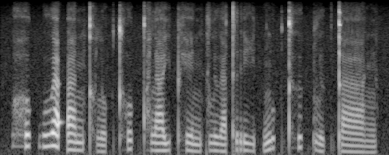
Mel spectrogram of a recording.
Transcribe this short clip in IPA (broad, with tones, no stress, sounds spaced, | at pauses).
h o˥˩ k̚ w u˥˩ a̯ ʔ a˧ n kʰ l o˨˩ k̚ tʰ o˥˩ k̚ pʰ l a˦˥ j pʰ e˨˩ n k l ɯ˩˦ a̯ t r iː˨˩ t̚ ŋ u˥˩ k̚ tʰ ɯ˥˩ k̚ p l ɯ˨˩ k̚ t aː˧ ŋ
